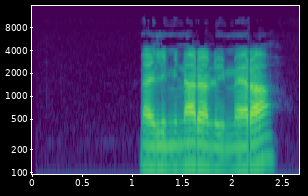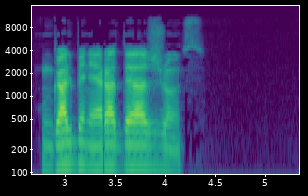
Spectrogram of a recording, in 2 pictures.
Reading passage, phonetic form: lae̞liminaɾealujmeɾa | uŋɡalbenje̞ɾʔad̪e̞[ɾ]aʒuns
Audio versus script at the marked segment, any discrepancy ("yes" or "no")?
yes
